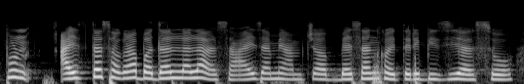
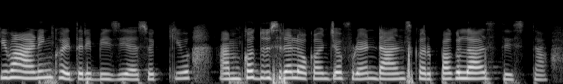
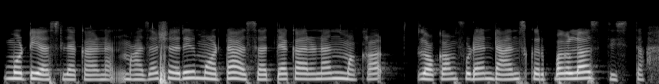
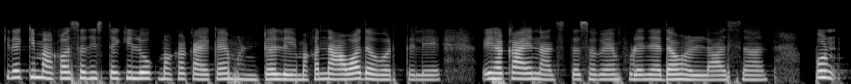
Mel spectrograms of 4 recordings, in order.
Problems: constant background noise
